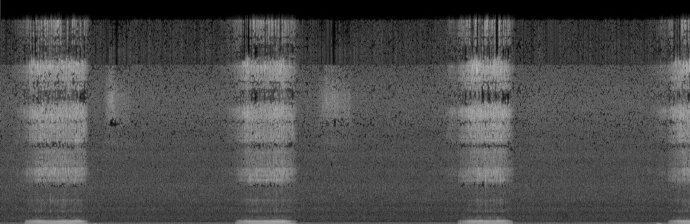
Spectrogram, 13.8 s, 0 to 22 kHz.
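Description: Slow, gentle snores on each breath in, about 14 per minute, from a sleeping dog, with soft rain noise behind; normal sleep snoring.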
